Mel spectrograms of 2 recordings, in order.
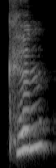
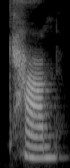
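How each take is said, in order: First: The vowel is reduced and weak. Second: The vowel is full and strong. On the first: "I'm using the weak form" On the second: "I'm using the strong form"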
